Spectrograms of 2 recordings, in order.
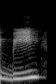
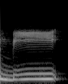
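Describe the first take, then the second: First: Short vowel in "बी"; "बी" with a quick short i. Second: "बी" with the i stretched long; lengthened "बी", held as a madd; madd, long vowel. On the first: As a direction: say "बी" briefly, without stretching the i. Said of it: "बा की जेर अदा की". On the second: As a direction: draw out the vowel of "बी". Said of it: "ये तो मद बन गई". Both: Shown as a demonstration.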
